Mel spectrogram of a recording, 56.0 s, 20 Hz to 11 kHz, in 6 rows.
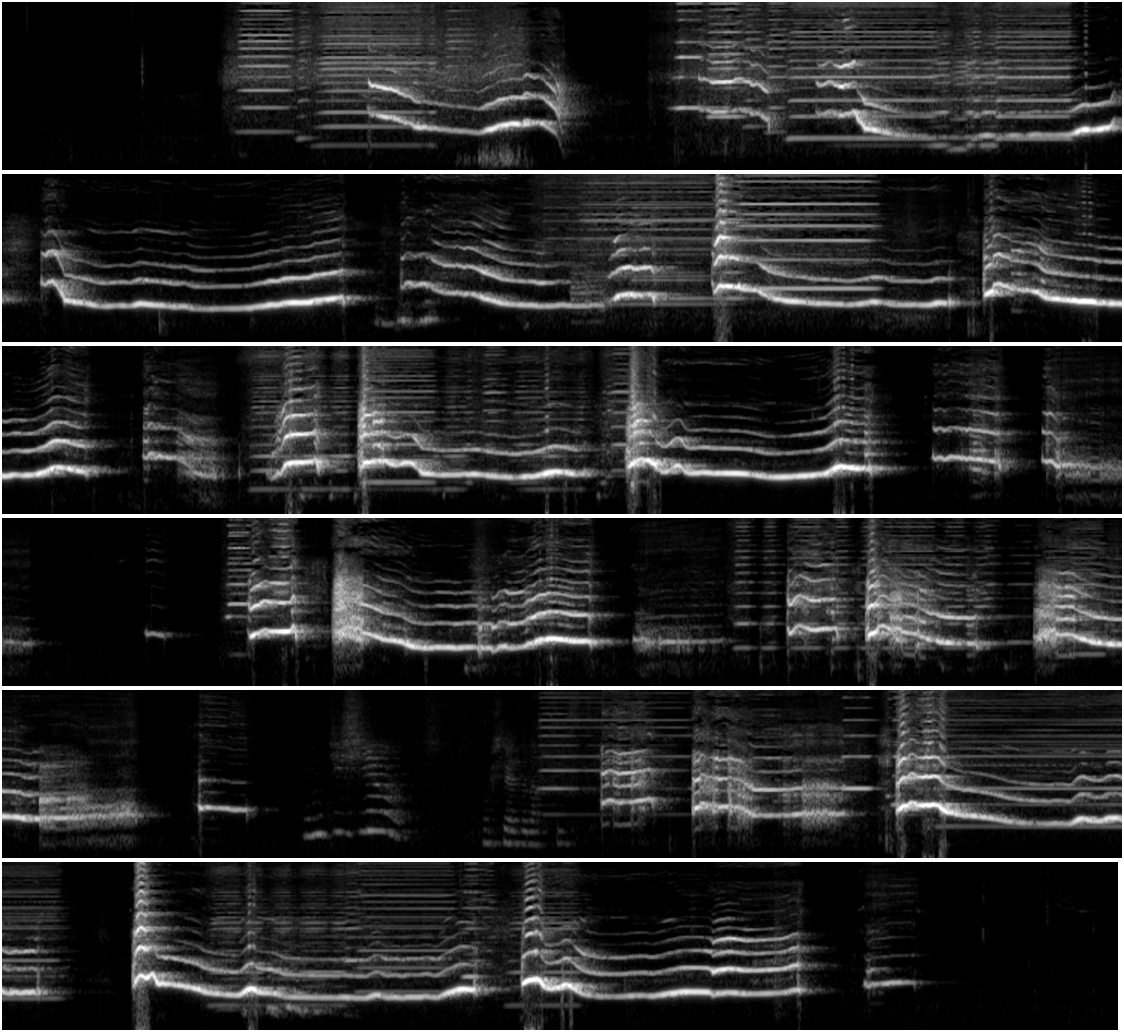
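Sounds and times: harmonica chords: 1.8s - 4.3s, 5.4s - 9.1s, 13.6s - 17.0s, 20.6s - 24.4s, 29.8s - 30.4s, 33.8s - 37.4s, 41.6s - 47.4s, 48.3s - 52.0s
dog howling: 34.6s - 38.6s.

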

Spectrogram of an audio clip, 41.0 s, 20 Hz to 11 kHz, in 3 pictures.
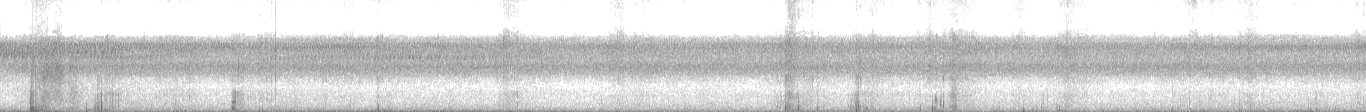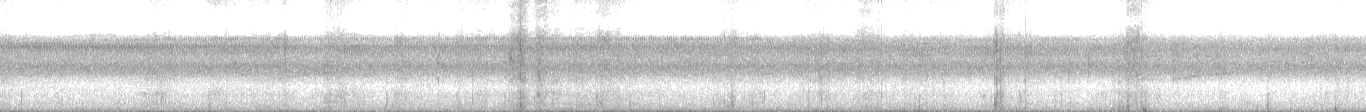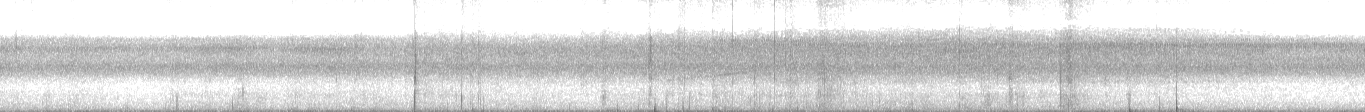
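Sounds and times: insects singing: 0.0s - 40.9s
footsteps through undergrowth: 0.2s - 39.5s.

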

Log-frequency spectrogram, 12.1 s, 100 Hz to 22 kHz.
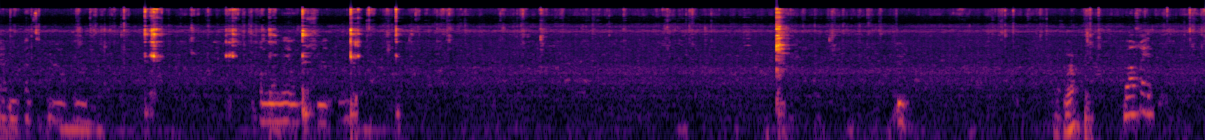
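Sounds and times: utensil clinking against tableware: 1.4s - 4.1s, 7.8s - 8.0s.

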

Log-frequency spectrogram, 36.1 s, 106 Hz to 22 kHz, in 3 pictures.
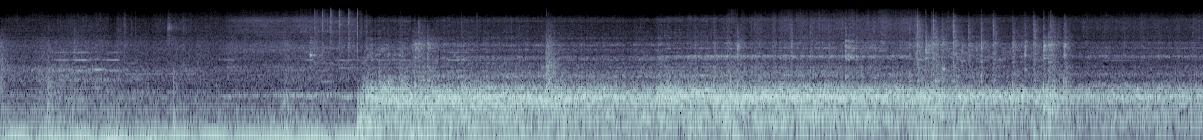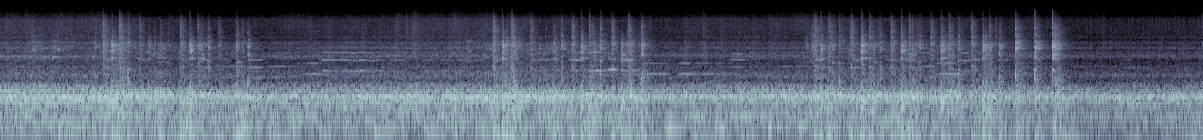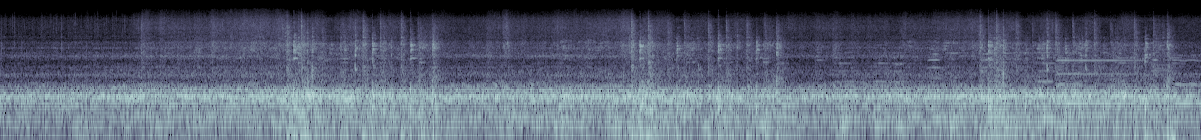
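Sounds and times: gas burner running: 1.2s - 36.0s
spatula scraping and clanking wok: 30.2s - 32.0s.

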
